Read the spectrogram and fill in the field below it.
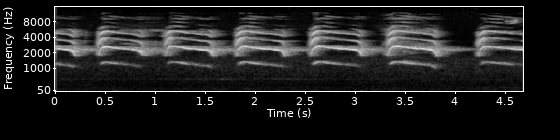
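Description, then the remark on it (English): A red-shouldered hawk screams its kee-ah call about six times in quick, steady succession, each loud, harsh and slurring downward, with no voices. “While courting or defending territories, they call in a distinctive screaming kee-ah call, usually repeated 3 to 4 times.”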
